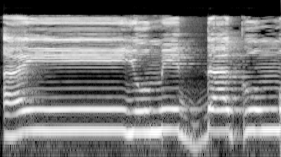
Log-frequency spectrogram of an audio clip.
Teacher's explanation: نون ساکن کے بعد یا ہے، ادغام مع الغنہ ہے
